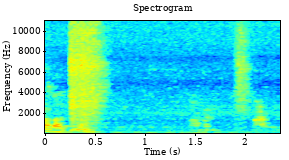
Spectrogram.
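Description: A voice overlaid by a short, loud hiss in the first half second, then faint, brief voices.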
